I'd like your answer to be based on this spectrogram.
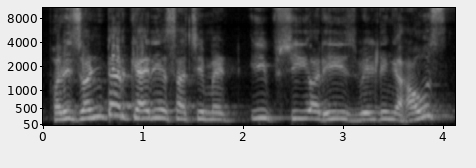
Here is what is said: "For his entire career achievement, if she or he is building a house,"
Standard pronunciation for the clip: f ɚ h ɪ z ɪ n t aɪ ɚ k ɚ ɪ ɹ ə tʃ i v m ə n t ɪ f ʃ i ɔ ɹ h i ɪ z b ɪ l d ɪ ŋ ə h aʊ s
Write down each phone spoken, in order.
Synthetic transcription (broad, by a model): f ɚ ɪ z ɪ n t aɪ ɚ k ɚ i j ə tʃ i m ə t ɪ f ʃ i ɔ ɹ h i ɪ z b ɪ l d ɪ ŋ ə h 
